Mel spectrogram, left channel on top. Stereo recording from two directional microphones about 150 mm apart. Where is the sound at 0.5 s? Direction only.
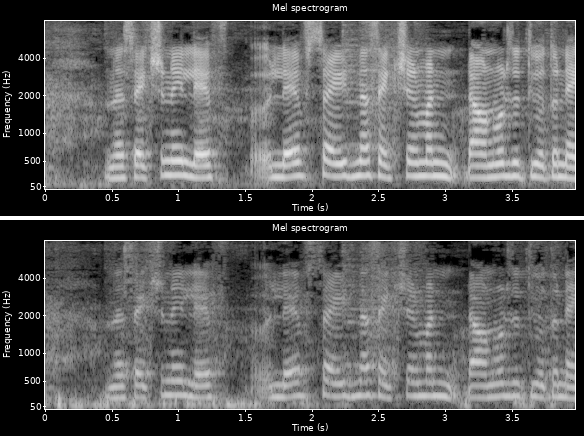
30° left (ahead or behind).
